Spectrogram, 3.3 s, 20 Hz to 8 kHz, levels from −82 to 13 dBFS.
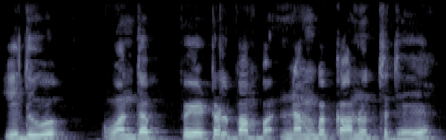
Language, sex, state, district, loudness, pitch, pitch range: Kannada, male, Karnataka, Belgaum, -17 LUFS, 180 Hz, 170-200 Hz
